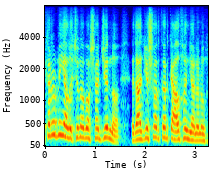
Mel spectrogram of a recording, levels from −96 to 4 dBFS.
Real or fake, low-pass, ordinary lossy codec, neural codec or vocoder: fake; none; none; codec, 16 kHz, 0.7 kbps, FocalCodec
